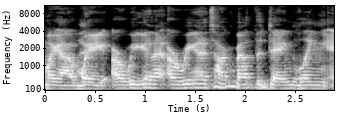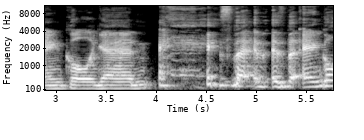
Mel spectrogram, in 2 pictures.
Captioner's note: laughs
